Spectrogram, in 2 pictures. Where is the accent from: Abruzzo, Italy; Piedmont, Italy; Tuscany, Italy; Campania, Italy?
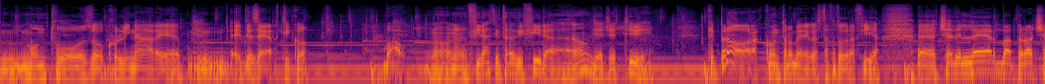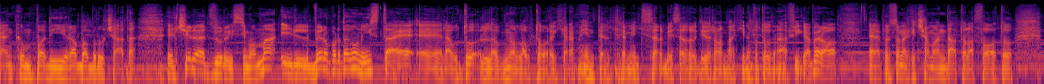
Piedmont, Italy; Trecate; c'era un tizio delle mie parti, di Trecate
